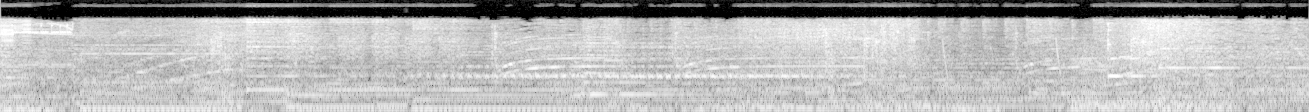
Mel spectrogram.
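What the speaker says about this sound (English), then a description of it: "The crash test dummies are crashing!" Crash test dummies crash in a loud, continuous jumble of smashing and banging, with dense cartoon-style impacts and clatter from start to finish.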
